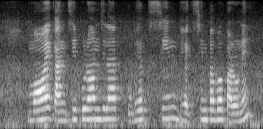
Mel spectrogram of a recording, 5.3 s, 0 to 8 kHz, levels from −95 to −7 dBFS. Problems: constant background noise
